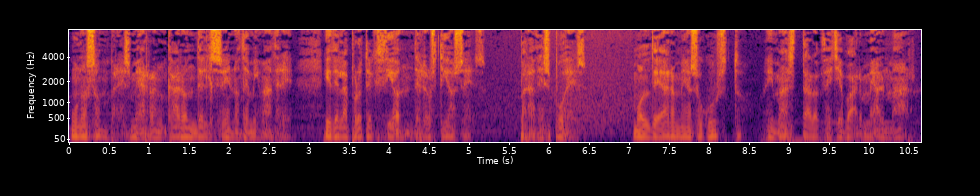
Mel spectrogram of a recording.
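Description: A man's voice: low-pitched, steady tone, a little hiss or hum. A man voicing an ancient weary cursed sea treasure. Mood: brooding. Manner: slow, solemn, at times hushed to a whisper. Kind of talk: recited dark poem. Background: music.

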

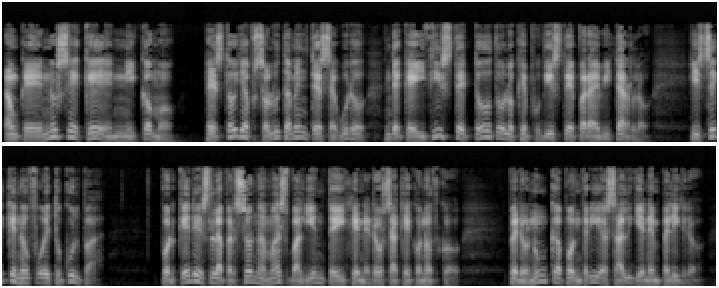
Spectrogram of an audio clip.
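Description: A man voicing a frail old father who gently consoles his son, with a lively, low voice. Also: moderate pace, no echo, studio quality. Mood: tender.

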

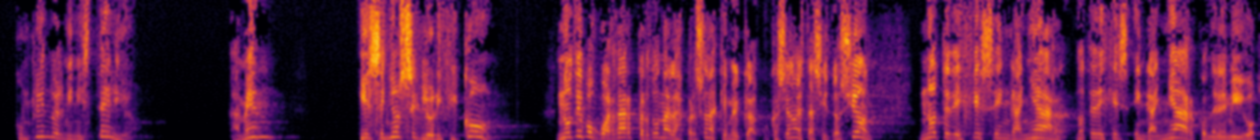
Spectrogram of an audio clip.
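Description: High, bright Argentine preacher in a hall. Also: male voice. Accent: Argentine Spanish. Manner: emphatic preaching with frequent rhetorical "¿eh?" and repetitions. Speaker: pastor. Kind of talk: sermon. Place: church hall. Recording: echoey church hall.

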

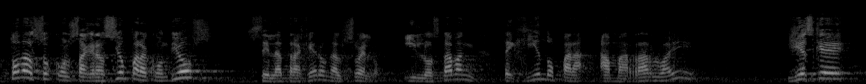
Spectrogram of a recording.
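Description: A man's voice: high-pitched, bright, forceful tone. A man preaching a sermon as a pastor, emphatic and addressing the congregation as brother, acting out voices in his stories. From Honduras. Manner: emphatic preaching, often says "hermano", acts out voices in stories. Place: church hall. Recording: live church recording with long reverb and faint hum.

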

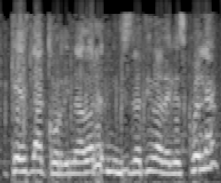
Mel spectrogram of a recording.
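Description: A man's voice: high-pitched, rapid-fire, darkish tone, slight background noise. A young man, hosting a casual radio show, teasing and laughing often. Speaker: radio host.

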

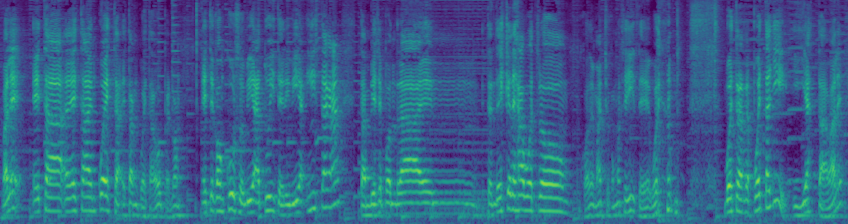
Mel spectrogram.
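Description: A man's voice: a little high, expressive, normal speed. A man with a Castilian Spanish accent hosting a podcast in a casual, rambling, jokey way, swearing freely. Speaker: podcast host. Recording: music playing behind the voice. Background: background music.

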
